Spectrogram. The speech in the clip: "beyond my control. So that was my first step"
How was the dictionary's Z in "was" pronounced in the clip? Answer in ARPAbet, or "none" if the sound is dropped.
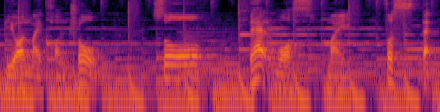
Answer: S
